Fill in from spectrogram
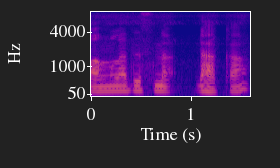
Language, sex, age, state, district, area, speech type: Santali, male, 18-30, West Bengal, Bankura, rural, spontaneous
